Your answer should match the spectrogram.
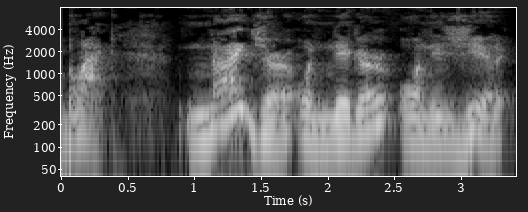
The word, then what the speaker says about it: Niger: Simeon that was called Niger now energy er is their original pronunciation they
